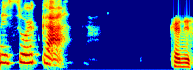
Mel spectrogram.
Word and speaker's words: Sorcha: good good what's your name my name is circa can you spell it for me s o or c h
